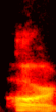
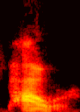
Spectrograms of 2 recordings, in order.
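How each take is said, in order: First: The name is said as one short syllable. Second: The name is said with two syllables. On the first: This is how some people, including family, say it. "sometimes people pronounce my name Par" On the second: This is the form the speaker uses. "I believe the correct correct pronunciation is Power"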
